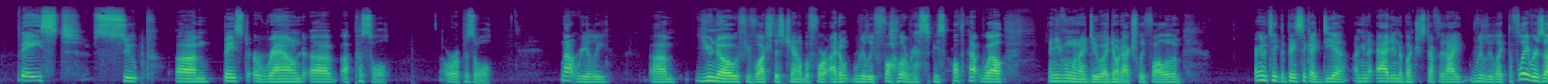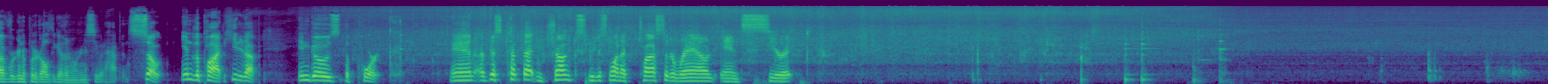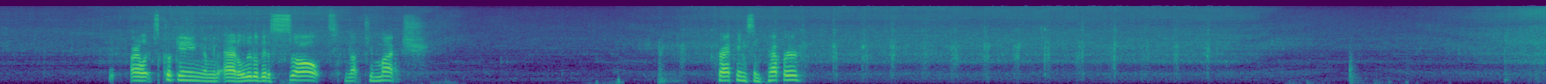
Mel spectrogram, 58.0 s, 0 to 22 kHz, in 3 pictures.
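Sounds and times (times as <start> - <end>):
pork sizzling in hot oil: 23.0 - 58.0
oil popping: 24.2 - 34.8, 46.1 - 54.7
pepper mill clicks: 48.7 - 54.0.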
